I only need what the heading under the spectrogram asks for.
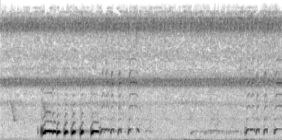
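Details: Local zebra dove lure sound: a loud burst of about six fast rolling notes, followed by softer, echoing repeats of the same rolling pattern.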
